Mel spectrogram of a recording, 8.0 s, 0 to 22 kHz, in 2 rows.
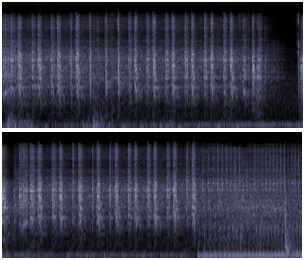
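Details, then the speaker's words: Kawasaki Bayou 220 ATV, new petcock, fuel on reserve: small single fires and runs with an uneven, hunting beat and a gap mid-clip; carburetor intake boot found loose, apparently not retightened after carb cleaning, letting air leak in. "Just noticed the boot on the intake on the carburetor's loose. He must have taken it off to clean the carburetor at one point in time and didn't tighten it back up."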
